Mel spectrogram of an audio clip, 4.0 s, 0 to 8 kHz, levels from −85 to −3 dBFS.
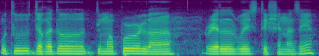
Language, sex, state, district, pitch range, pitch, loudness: Nagamese, male, Nagaland, Dimapur, 125-140 Hz, 130 Hz, -17 LUFS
